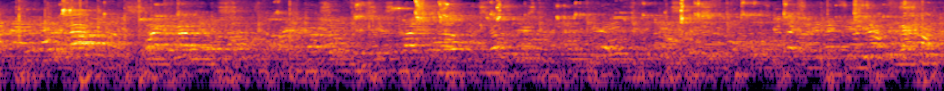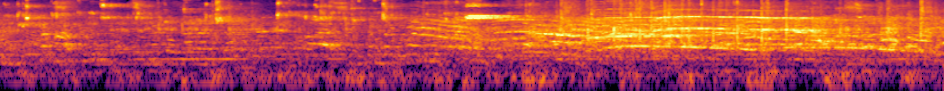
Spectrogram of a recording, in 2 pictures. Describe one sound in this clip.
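A crowd of spectators calls out and cheers in a large echoing gym.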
